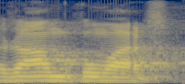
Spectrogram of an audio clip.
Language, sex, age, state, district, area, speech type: Maithili, male, 60+, Bihar, Saharsa, urban, spontaneous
